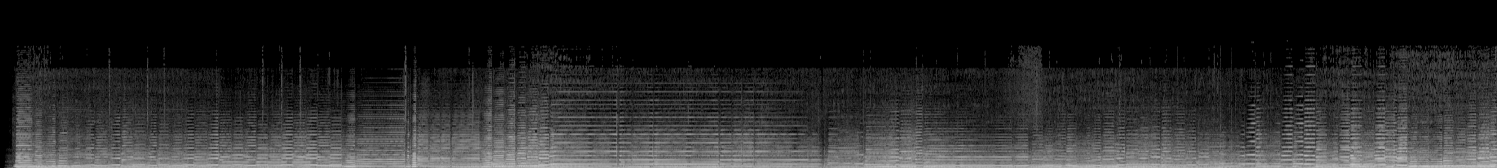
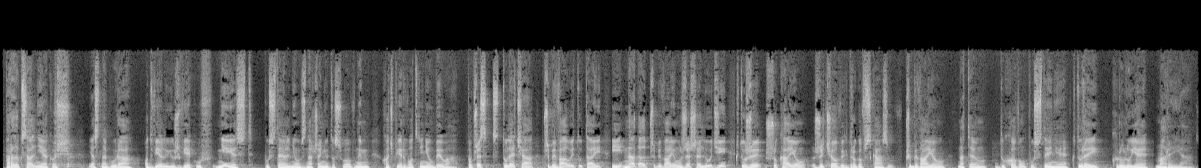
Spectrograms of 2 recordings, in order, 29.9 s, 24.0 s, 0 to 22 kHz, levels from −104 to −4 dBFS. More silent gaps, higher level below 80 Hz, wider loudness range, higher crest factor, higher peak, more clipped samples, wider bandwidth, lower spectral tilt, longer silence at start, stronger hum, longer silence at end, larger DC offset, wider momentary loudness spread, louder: neither; about the same, -42 dBFS vs -40 dBFS; first, 5 LU vs 1 LU; first, 18 dB vs 12 dB; second, -14 dBFS vs -4 dBFS; neither; second, 14 kHz vs 16 kHz; about the same, -6 dB/octave vs -5.5 dB/octave; first, 0.25 s vs 0.1 s; neither; second, 0 s vs 0.15 s; neither; about the same, 8 LU vs 7 LU; second, -34 LUFS vs -15 LUFS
